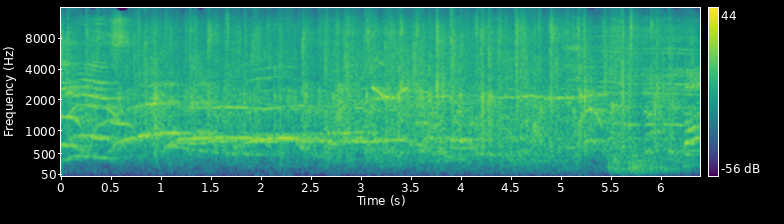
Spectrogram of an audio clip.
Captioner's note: audience applause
